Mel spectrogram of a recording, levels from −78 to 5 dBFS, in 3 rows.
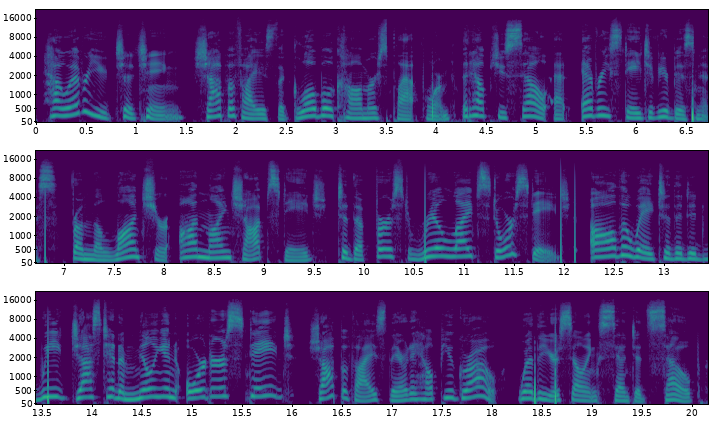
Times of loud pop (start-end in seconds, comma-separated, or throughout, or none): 3.97-3.99, 6.57-6.84, 10.62-10.64, 11.97-12.14, 13.57-13.59, 18.43-18.66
